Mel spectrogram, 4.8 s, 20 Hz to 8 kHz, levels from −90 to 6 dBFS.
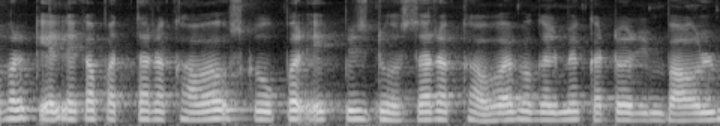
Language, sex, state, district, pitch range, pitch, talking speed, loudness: Hindi, female, Bihar, Patna, 180-195 Hz, 190 Hz, 235 wpm, -15 LUFS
